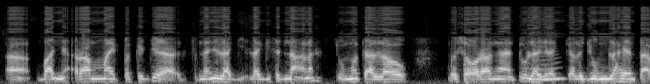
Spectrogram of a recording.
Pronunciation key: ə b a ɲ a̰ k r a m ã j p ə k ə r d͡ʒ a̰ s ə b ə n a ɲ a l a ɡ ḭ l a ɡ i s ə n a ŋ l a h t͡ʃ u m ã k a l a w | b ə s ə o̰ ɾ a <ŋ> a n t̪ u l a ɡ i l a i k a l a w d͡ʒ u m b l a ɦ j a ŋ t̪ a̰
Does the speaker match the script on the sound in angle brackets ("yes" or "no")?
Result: yes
